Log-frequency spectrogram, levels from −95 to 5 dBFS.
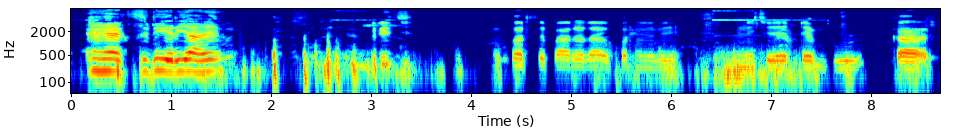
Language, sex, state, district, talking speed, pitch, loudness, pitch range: Hindi, male, Chhattisgarh, Raigarh, 130 wpm, 170 Hz, -20 LUFS, 120-200 Hz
